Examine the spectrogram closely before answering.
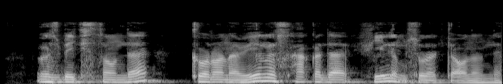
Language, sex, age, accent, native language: Uzbek, male, 18-24, Buxoro, Uzbek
